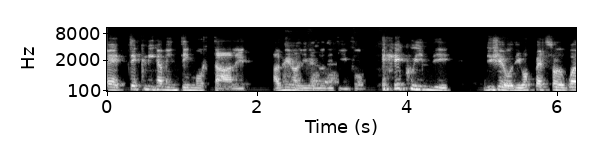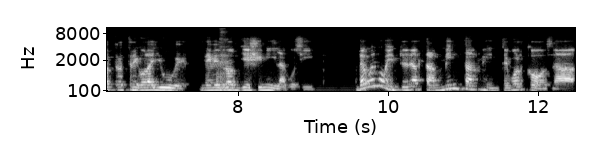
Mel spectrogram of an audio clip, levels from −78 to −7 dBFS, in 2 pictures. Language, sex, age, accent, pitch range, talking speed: Italian, male, 40-59, native, 120-140 Hz, 145 wpm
